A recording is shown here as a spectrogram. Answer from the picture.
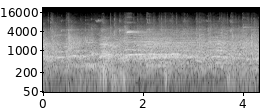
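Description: A basketball dribbled on a hardwood gym court: a few separate bounces, unevenly spaced, with people's voices in the gym around them.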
